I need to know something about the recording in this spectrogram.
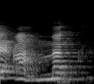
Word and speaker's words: احمق: کو نوٹ کرنا ہے، تو یہ الف کے اوپر زبر لگا دیا گیا، اور جو ہے اس کو آپ ساکن کریں گے، اور میم کو پھر جو ہے وہ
